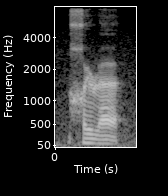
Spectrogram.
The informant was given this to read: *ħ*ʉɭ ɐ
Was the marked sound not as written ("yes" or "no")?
yes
